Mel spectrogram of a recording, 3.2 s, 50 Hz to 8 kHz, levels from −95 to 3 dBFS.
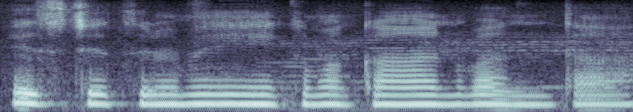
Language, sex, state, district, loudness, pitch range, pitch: Hindi, female, Madhya Pradesh, Bhopal, -15 LUFS, 195-200 Hz, 195 Hz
